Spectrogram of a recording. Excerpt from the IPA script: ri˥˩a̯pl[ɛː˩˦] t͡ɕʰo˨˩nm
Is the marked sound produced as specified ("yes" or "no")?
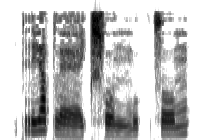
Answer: yes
